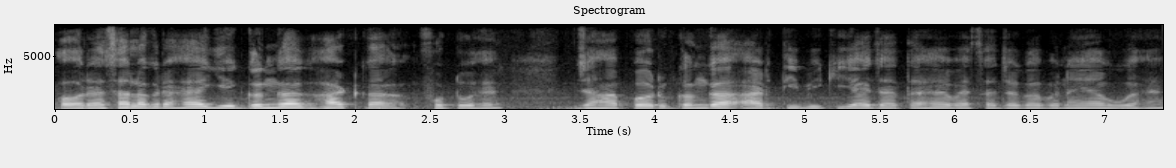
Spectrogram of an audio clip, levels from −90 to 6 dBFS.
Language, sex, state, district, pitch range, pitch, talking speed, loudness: Hindi, male, Bihar, West Champaran, 145-165 Hz, 150 Hz, 195 wpm, -19 LUFS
